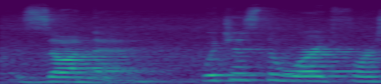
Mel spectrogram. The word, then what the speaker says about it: Sonne: And the soft S is pronounced like in the word Sonne, which is the word for sun.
